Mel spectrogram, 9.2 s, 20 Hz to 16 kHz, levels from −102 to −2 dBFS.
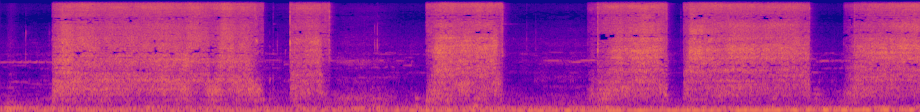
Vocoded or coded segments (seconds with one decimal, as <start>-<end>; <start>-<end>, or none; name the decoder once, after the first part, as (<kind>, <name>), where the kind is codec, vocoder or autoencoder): none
